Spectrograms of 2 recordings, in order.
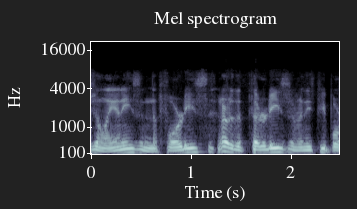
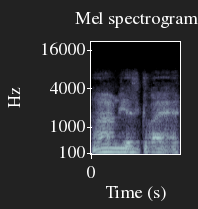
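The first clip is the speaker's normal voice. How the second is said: hushed, put-on old smoker's voice; 3 semitones higher, 6 dB quieter than usual. Voicing a sock puppet from a clip they are watching: old smoker's voice. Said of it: "Talking in this old smoker's voice".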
